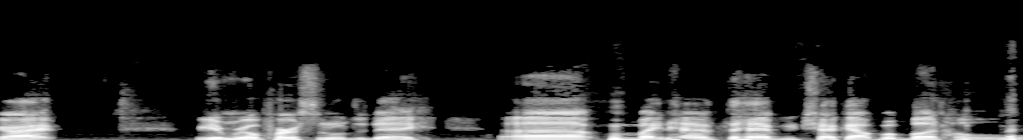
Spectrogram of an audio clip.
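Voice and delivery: mock-nonchalant, casual, a little sarcastic. Retelling what he told her when he went in, acting out nonchalant sarcasm. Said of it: "kind of nonchalant, a little sarcastic".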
